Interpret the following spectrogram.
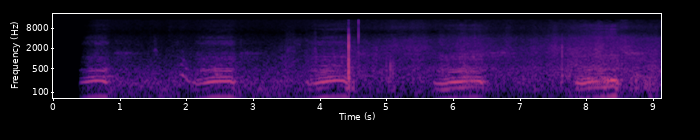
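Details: Dog snoring: recurring nasal, whistling snores with a low rumble about every two seconds, with a few clicks in the background.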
